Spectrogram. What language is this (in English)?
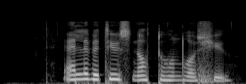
Norwegian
